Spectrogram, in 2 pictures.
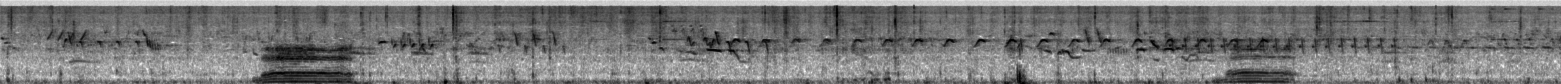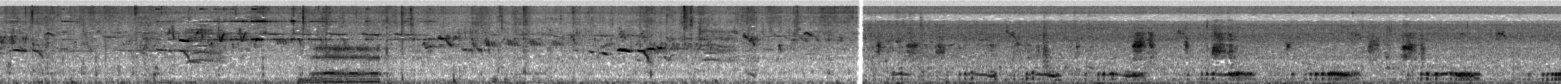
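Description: Faint sheep bleating three times, several seconds apart, with small birds twittering between the calls. Near the end the sound changes to pigeons cooing in a steady series, about one coo a second.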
